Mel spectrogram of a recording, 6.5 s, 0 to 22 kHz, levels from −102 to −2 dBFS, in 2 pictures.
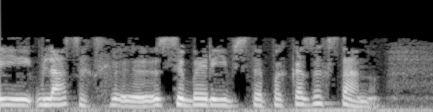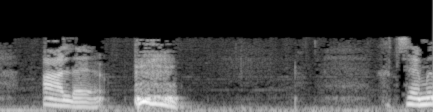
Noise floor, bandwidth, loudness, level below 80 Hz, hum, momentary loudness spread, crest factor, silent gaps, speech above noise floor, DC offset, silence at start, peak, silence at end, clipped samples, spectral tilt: -41 dBFS; 6.6 kHz; -18 LUFS; -36 dBFS; none; 15 LU; 16 dB; none; 24 dB; under 0.1%; 0 s; -2 dBFS; 0 s; under 0.1%; -5.5 dB/octave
